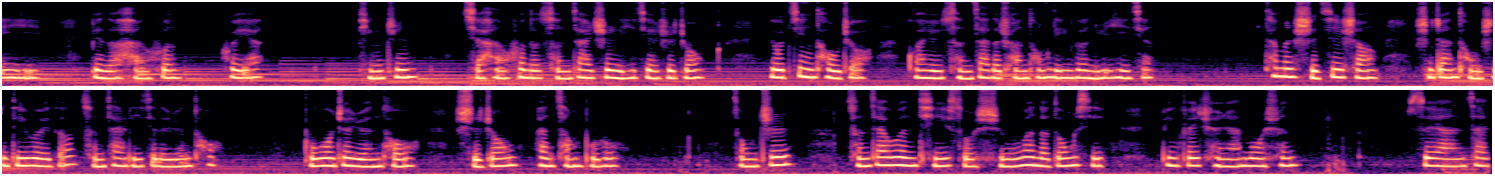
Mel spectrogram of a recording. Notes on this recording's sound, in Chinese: 没有准备，也不打算剪辑。这个BGM是我读海德格尔的时候，晚上从图书馆走回宿舍的背景音乐。带有轻微的舍友发出的杂音。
